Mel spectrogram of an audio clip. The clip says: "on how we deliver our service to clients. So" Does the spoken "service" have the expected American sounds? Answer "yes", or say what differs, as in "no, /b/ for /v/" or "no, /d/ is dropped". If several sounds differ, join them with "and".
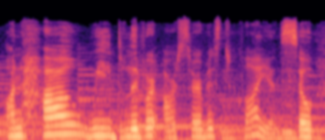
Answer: yes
